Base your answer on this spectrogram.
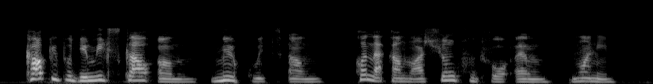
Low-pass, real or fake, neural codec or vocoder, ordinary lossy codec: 5.4 kHz; fake; codec, 24 kHz, 1 kbps, SNAC; none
